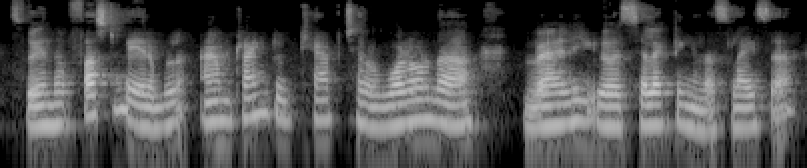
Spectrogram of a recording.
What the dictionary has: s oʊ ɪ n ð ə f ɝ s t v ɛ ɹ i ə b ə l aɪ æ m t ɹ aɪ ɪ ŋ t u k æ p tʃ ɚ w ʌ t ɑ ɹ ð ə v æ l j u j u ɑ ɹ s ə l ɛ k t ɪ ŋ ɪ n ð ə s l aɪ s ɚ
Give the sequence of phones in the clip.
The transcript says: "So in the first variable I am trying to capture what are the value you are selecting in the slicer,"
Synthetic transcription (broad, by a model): s oʊ ɪ n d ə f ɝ s t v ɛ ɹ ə b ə l aɪ m t ɹ aɪ ɪ ŋ t u k æ p tʃ ɚ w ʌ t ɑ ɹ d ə v æ l j u j u ɑ ɹ s ə l ɛ k t ɪ ŋ ɪ n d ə s l aɪ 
